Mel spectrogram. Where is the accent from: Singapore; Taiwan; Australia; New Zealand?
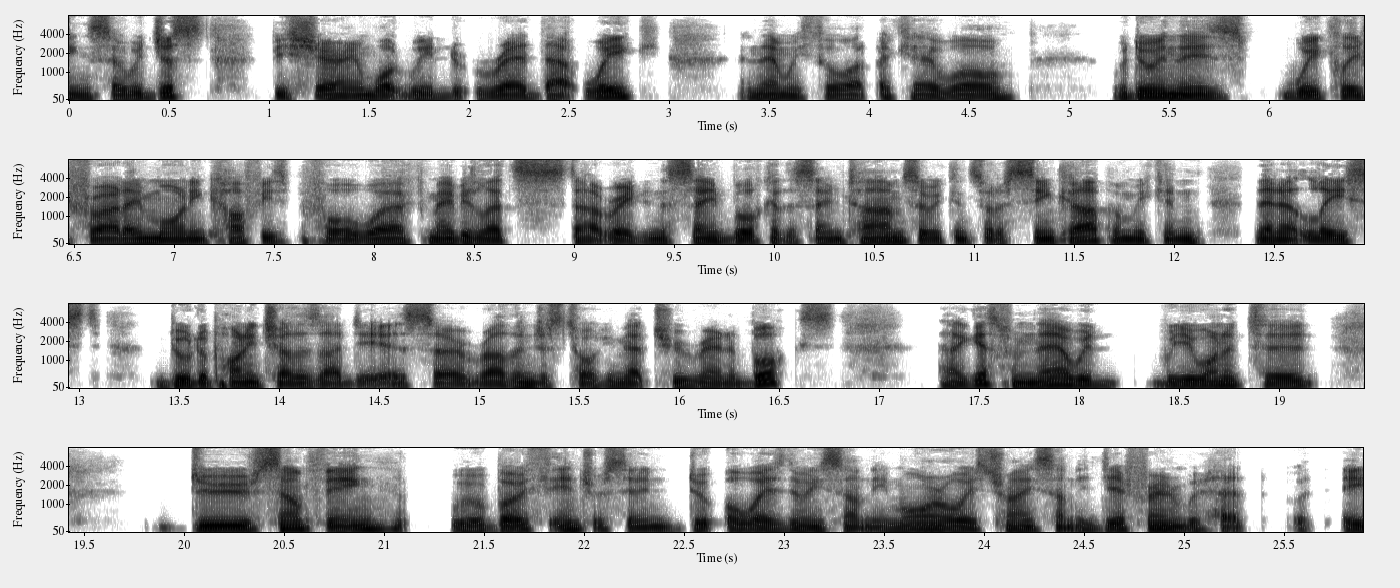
Australia; Melbourne, Victoria; also born or lived in Mildura, Australia / Papua New Guinea; I'm from Melbourne in Australia. I was born in Mildura, actually, which is like a country town about 8 hours out of Melbourne.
